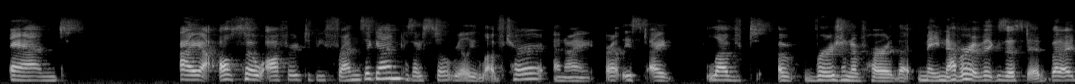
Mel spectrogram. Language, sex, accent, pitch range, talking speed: English, female, American, 185-225 Hz, 180 wpm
